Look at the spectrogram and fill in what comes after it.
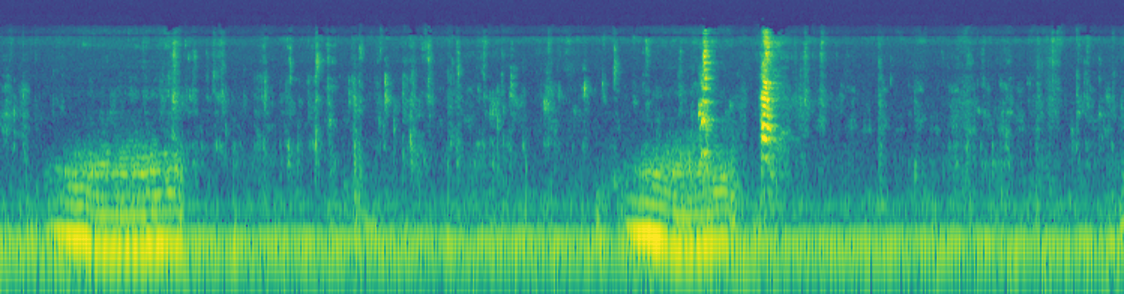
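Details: A litter of Boston terrier puppies at play on a wobble disk toy indoors, giving two low, rasping growl-whines about five seconds apart, followed by sharp knocks and light tapping.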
